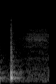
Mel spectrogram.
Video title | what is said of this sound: Artisan Bread | you tap the bread like this you're going to hear the hollow sound this means the bread is done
